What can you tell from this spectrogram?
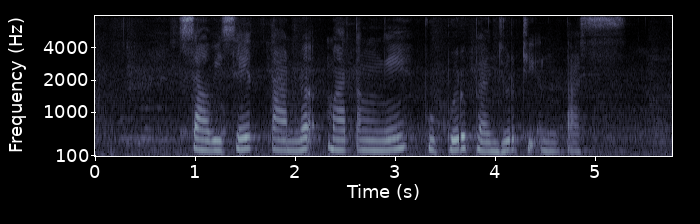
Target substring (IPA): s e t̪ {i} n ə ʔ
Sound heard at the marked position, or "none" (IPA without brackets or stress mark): a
